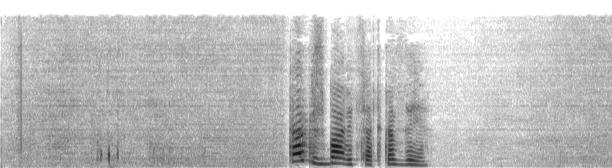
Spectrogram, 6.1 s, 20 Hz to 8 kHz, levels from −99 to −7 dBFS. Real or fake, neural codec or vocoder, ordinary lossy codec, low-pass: fake; codec, 44.1 kHz, 2.6 kbps, SNAC; MP3, 48 kbps; 7.2 kHz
